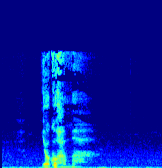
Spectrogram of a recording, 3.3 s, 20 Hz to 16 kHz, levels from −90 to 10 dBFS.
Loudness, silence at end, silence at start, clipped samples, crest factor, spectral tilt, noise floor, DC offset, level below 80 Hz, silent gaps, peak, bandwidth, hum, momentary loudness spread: -32 LUFS; 0.3 s; 0.2 s; under 0.1%; 22 dB; -4 dB/octave; -57 dBFS; under 0.1%; -56 dBFS; none; -14 dBFS; 11.5 kHz; none; 25 LU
